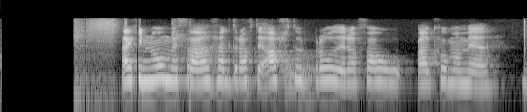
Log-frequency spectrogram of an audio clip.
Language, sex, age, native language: Icelandic, female, 18-19, Icelandic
